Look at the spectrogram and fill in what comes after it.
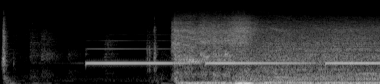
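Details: Jeep Wrangler JKU 3.6L Pentastar after starter replacement, battery reconnected; warning chime, brief crank that catches right away into steady even idle — starter and start healthy.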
